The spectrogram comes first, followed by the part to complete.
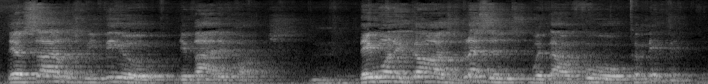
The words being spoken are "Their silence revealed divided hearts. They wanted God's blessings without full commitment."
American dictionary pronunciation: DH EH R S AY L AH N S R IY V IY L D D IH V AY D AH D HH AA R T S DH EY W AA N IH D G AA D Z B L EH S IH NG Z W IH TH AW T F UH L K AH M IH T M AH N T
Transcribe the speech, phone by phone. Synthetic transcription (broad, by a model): DH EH R S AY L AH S R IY V IY L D D IH V AY D AH D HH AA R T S DH EY W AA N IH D G AA D Z B L EH S IH NG Z W IH TH AW T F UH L K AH M IH T M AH N T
